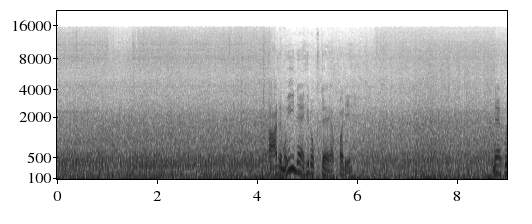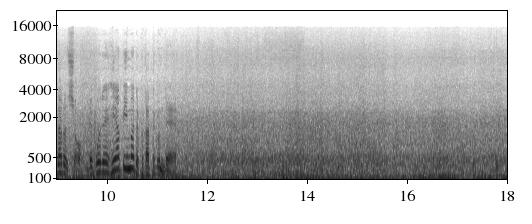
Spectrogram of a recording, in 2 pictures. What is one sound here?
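Wind roars steadily against a rider's helmet.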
